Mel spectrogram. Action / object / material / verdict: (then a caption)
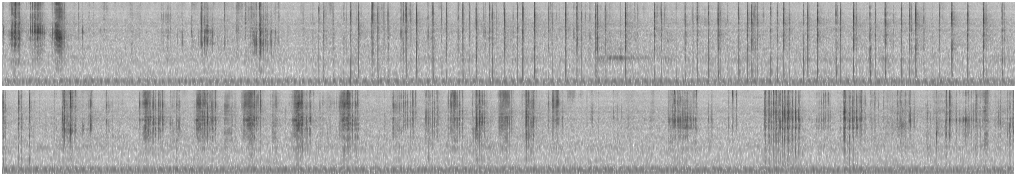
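scrape / plastic wide-tooth comb / plastic / none. Fingernails strum and scratch the teeth of a red plastic wide-tooth comb held in both hands. Rapid, uneven runs of dry plastic clicks and ticks, with occasional bright scratchy bursts, play over a steady low hum.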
